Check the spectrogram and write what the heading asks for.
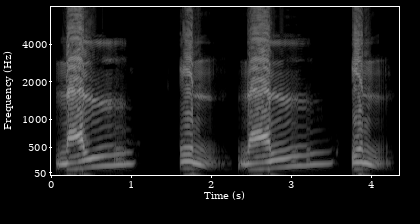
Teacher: Cara melakukannya adalah dengan menahan posisi pada titik artikulasi lam hingga membaca huruf berikutnya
